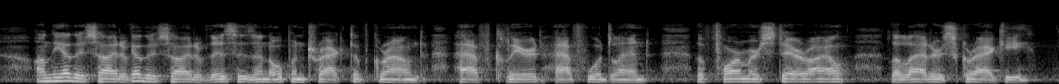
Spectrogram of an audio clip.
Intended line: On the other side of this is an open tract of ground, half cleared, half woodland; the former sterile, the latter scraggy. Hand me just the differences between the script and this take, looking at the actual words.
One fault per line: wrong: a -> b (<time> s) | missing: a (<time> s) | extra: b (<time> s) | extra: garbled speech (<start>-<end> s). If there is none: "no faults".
extra: other side of (1.3 s)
